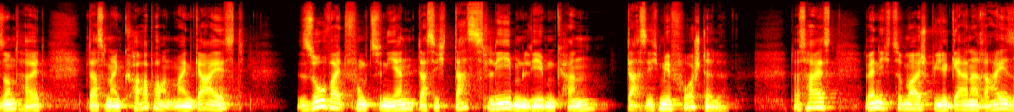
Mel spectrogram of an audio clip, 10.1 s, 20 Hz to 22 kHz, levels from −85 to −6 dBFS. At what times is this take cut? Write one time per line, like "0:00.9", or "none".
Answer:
none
